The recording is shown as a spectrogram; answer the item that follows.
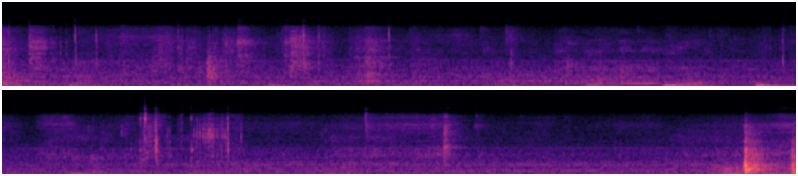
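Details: Low household background fills the room, with scattered clicks, light knocks and a steady fan-like hum. No bark, growl or other animal call stands out.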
